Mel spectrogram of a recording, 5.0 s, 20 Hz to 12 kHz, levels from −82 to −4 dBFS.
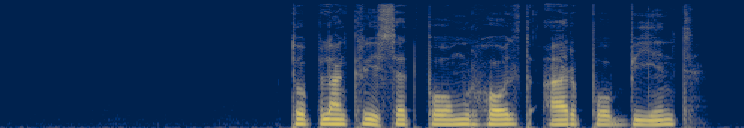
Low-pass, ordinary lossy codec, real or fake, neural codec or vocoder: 10.8 kHz; none; real; none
